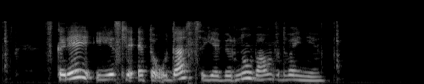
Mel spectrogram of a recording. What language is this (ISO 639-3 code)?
rus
